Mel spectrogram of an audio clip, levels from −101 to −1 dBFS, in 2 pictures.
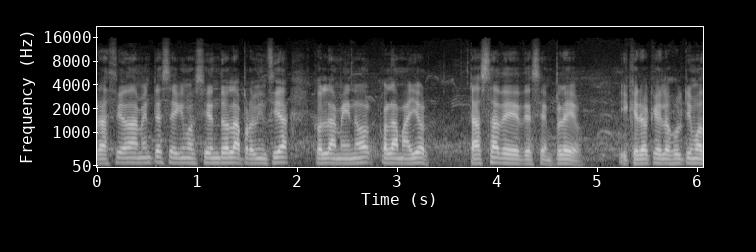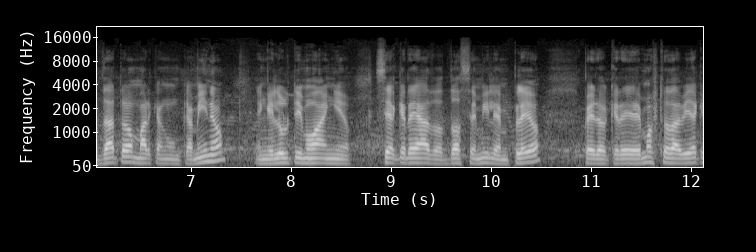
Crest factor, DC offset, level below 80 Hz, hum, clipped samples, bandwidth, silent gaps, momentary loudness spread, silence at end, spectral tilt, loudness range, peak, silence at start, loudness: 20 dB; under 0.1%; -72 dBFS; none; under 0.1%; 14 kHz; none; 7 LU; 0 s; -4.5 dB/octave; 1 LU; -8 dBFS; 0 s; -27 LUFS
